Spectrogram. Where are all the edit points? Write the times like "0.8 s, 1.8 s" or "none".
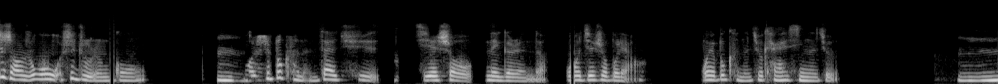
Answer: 4.8 s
